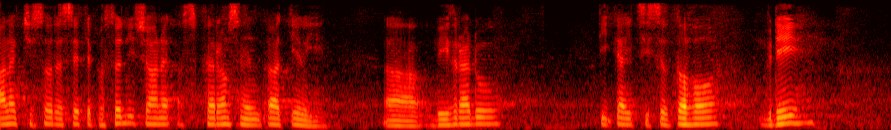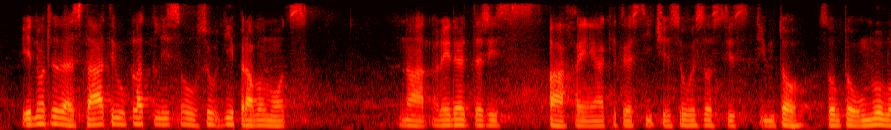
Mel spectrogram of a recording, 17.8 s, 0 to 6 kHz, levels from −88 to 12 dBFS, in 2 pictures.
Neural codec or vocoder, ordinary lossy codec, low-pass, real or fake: codec, 24 kHz, 0.9 kbps, WavTokenizer, medium speech release version 1; AAC, 32 kbps; 5.4 kHz; fake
